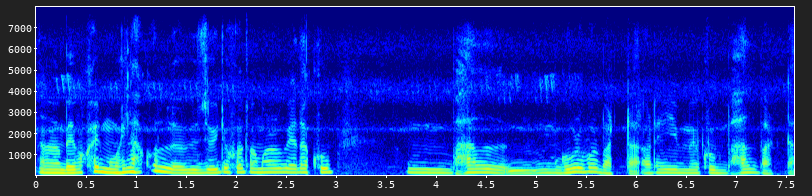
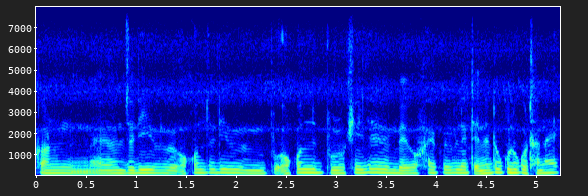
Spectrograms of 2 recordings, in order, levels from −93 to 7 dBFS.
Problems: constant background noise, background conversations at intervals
